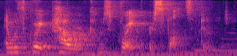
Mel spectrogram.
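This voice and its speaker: A young woman chats casually in a roomy, echoing space with music clearly behind her. She rambles informally and shares her opinions in a medium-pitched voice. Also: fairly even intonation, fairly quick. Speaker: audio tour participant. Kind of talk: casual chat.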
